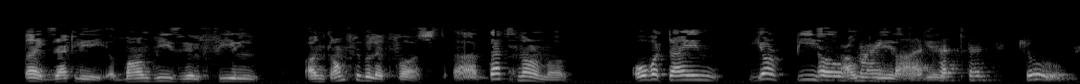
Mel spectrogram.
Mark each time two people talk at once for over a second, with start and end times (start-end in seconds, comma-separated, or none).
8.2-9.5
